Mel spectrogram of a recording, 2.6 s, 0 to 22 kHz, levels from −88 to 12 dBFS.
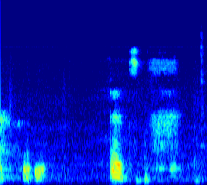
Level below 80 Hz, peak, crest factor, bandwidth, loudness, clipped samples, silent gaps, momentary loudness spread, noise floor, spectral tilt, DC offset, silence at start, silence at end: -78 dBFS; -10 dBFS; 24 dB; 10.5 kHz; -32 LUFS; under 0.1%; none; 18 LU; -66 dBFS; -5 dB/octave; under 0.1%; 0 s; 0.35 s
